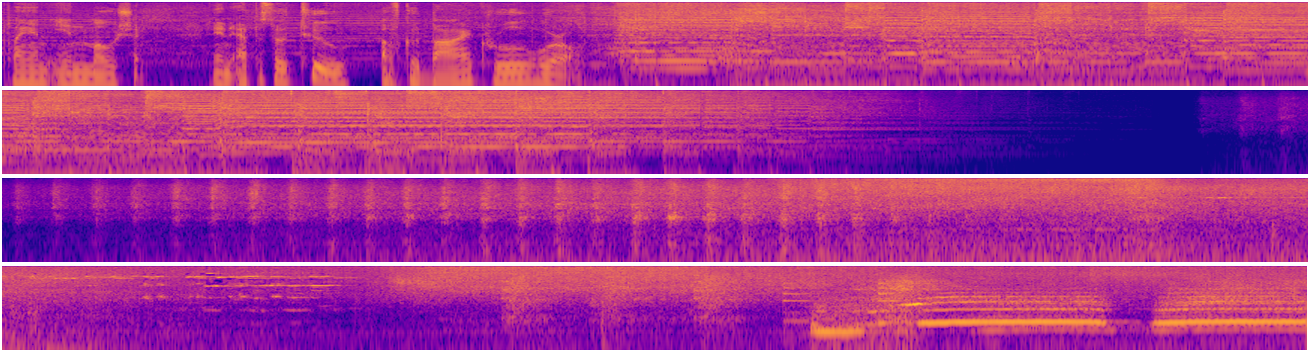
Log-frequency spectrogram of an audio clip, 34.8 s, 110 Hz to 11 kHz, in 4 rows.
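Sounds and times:
speech: 0:00.1 - 0:04.1
steam train hissing with rhythmic chuffing: 0:00.2 - 0:14.6, 0:16.7 - 0:34.8
steam train whistle blasts: 0:04.0 - 0:07.2, 0:10.0 - 0:14.3, 0:31.4 - 0:34.8.

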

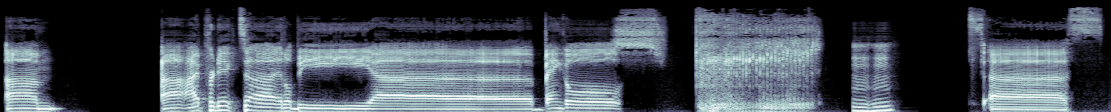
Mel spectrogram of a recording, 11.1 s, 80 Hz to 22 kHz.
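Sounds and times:
speech: 0:00.1 - 0:00.7, 0:01.6 - 0:06.4, 0:08.6 - 0:09.0, 0:09.8 - 0:11.1
fart noises: 0:07.0 - 0:09.0.

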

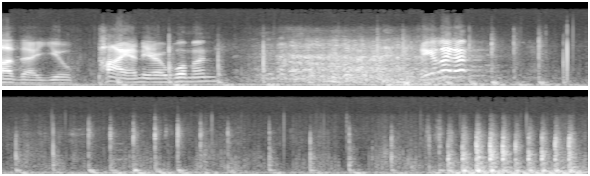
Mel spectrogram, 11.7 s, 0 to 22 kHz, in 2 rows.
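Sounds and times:
speech: 0:00.0 - 0:04.8
laughter: 0:02.4 - 0:05.0
knocking on a bedroom door: 0:10.3 - 0:11.7.

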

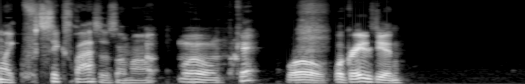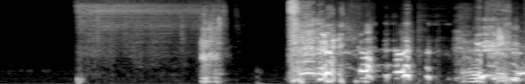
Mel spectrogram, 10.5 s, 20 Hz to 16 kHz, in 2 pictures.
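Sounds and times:
speech: 0:00.0 - 0:04.1, 0:06.0 - 0:06.2, 0:08.4 - 0:10.4
voice making a breathy hiss imitating a tea kettle: 0:06.0 - 0:07.6
coughing laughter: 0:08.1 - 0:10.4.

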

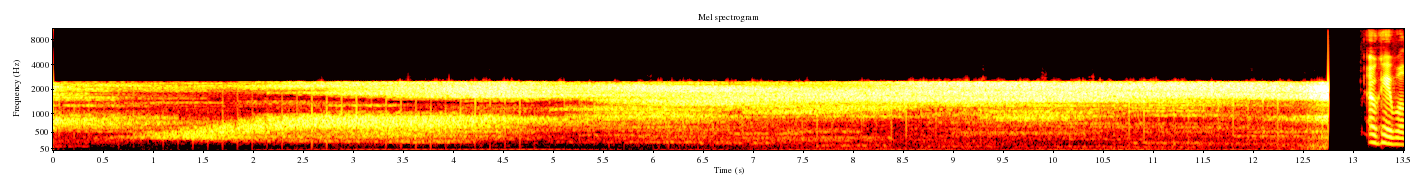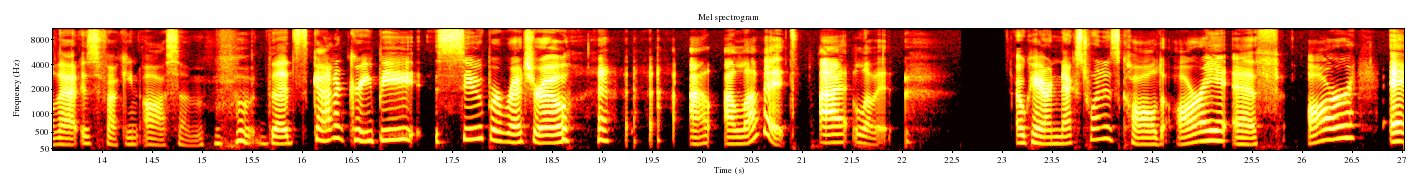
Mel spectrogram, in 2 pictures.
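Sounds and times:
planetary auroral radio wave emissions with rising tones: 0:00.0 - 0:12.8
speech: 0:13.2 - 0:19.2, 0:19.9 - 0:21.9, 0:23.1 - 0:27.0.

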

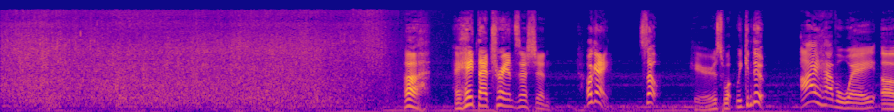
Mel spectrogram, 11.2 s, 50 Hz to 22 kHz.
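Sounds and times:
ocean waves lapping: 0:00.0 - 0:05.7
speech: 0:05.0 - 0:11.1.

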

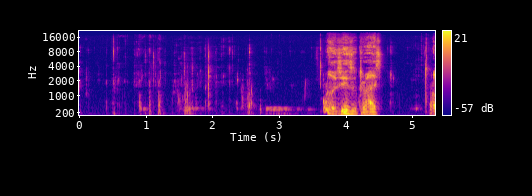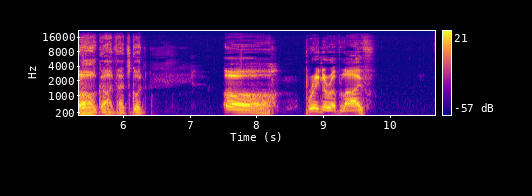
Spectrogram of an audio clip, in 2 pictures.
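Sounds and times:
person drinking water with wet gulps and swallowing: 0:00.0 - 0:06.5
speech: 0:03.7 - 0:04.7, 0:05.3 - 0:06.6, 0:07.5 - 0:09.8.

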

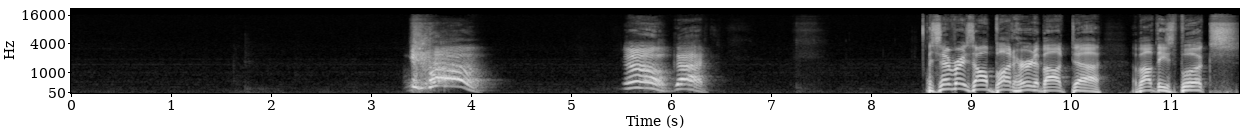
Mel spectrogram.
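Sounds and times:
sneeze: 0:03.4 - 0:04.3
speech: 0:05.9 - 0:06.4, 0:08.6 - 0:11.6.

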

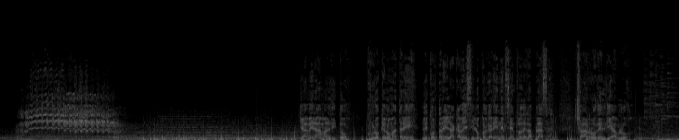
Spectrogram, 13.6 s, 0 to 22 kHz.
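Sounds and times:
horse whinnying: 0:00.3 - 0:02.6
horse hooves galloping along a road: 0:01.6 - 0:13.5
speech: 0:06.5 - 0:12.8.

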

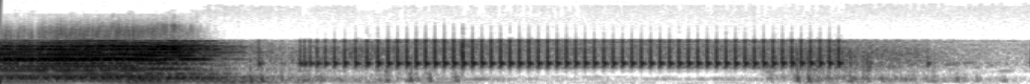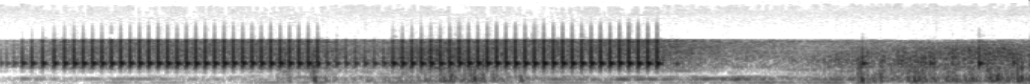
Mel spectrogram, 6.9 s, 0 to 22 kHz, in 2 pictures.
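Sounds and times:
telephone buzzing tone: 0:00.1 - 0:05.8
telephone ringing: 0:01.0 - 0:05.8.

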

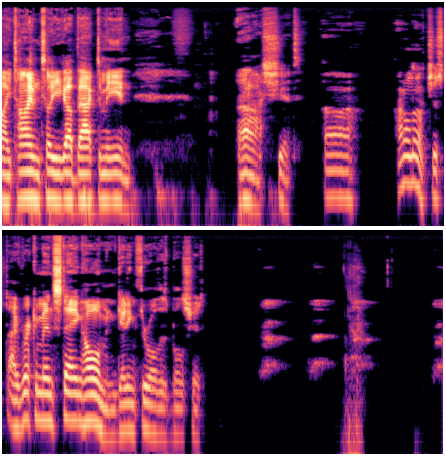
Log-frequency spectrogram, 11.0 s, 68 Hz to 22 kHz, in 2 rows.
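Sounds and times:
speech: 0:00.0 - 0:01.9, 0:03.0 - 0:08.1
dogs barking indoors in short sharp bursts: 0:08.8 - 0:10.3.

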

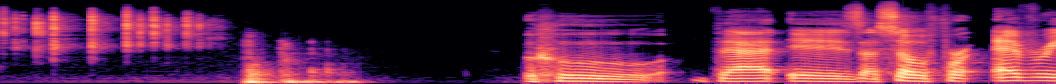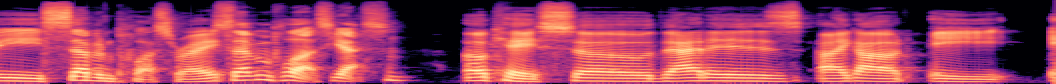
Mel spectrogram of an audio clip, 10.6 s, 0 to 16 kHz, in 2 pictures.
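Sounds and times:
two dice rattling in a cupped hand: 0:00.0 - 0:01.3
two dice tumbling onto a table: 0:00.0 - 0:01.9
speech: 0:02.6 - 0:10.5.

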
